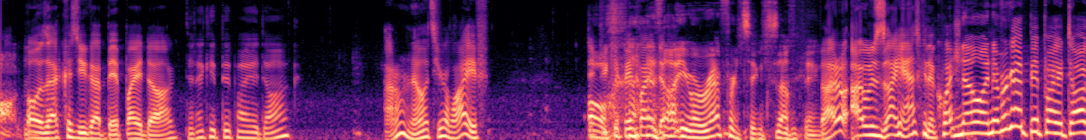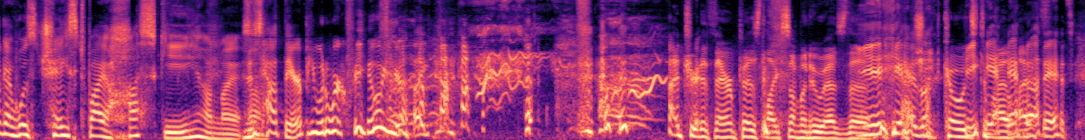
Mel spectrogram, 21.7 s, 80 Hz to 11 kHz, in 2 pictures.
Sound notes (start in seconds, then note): 14.6 both laughing; 19.4 laughs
